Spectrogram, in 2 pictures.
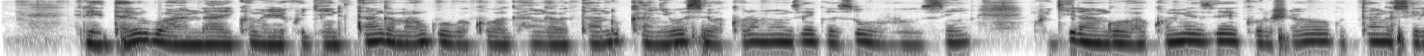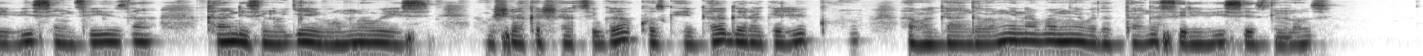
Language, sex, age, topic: Kinyarwanda, male, 18-24, health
